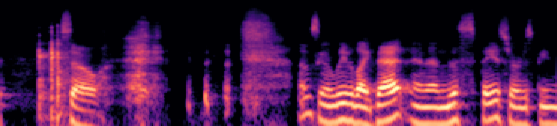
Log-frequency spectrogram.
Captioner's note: laughs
